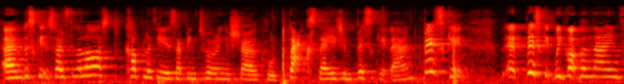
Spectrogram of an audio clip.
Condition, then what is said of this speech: Tourette syndrome. But they began to intensify in my early 20s and have a much bigger... impact on my life.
